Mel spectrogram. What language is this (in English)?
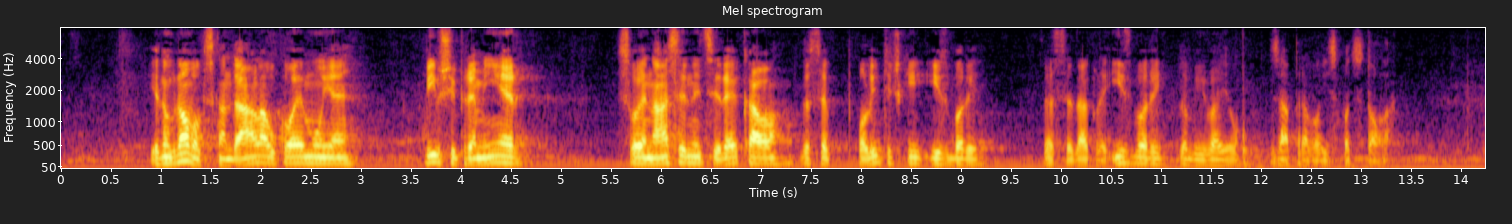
Croatian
